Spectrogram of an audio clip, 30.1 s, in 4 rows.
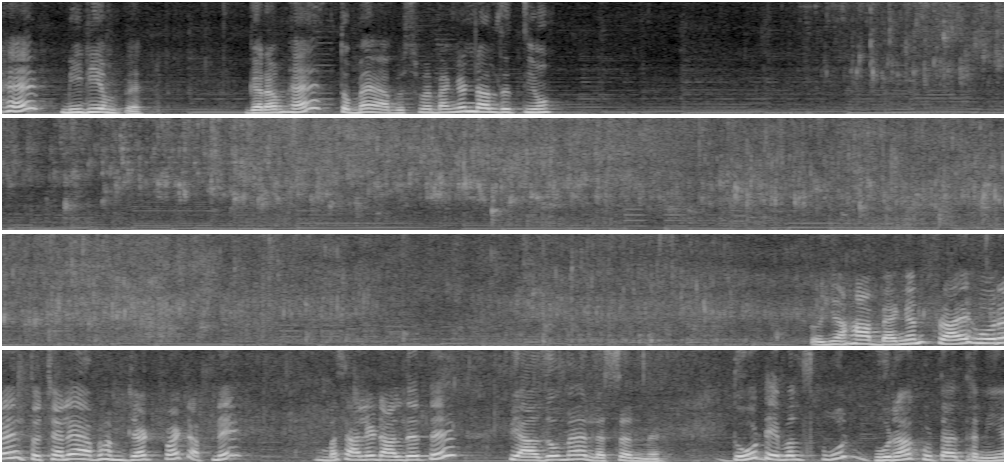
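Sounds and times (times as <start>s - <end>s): background music: 0.0s - 30.0s
eggplants sizzling in hot oil: 7.3s - 30.0s.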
